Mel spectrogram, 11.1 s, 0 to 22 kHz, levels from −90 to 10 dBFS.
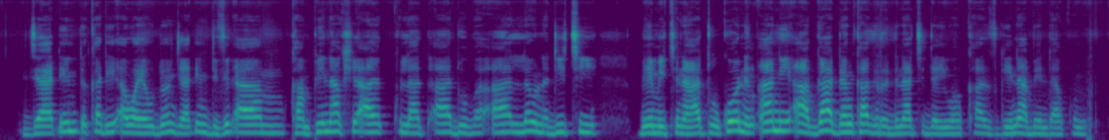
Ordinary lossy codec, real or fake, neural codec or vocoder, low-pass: none; real; none; none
